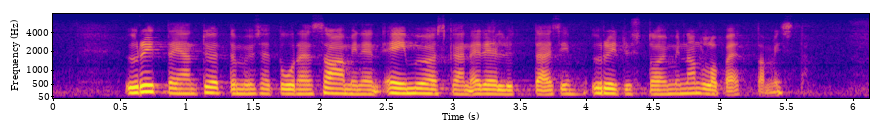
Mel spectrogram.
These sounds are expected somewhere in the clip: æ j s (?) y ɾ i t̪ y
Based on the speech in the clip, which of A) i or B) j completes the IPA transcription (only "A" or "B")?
A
